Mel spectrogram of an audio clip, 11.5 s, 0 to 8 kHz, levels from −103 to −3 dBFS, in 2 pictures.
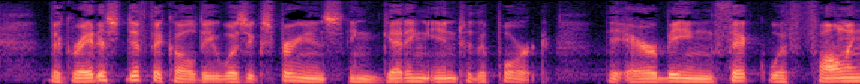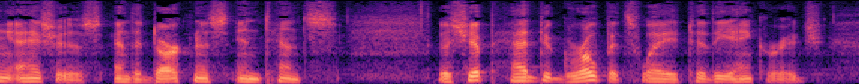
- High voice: No, low, 105 Hz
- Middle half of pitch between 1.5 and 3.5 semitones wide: Yes, average, 2.9 semitones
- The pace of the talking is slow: No, average, 155 wpm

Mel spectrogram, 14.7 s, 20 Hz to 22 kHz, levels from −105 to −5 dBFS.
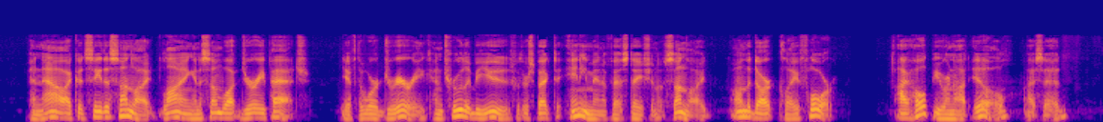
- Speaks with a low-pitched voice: Yes, low, 115 Hz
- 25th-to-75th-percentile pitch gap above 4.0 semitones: Yes, average, 5.1 semitones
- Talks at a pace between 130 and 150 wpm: No, average, 165 wpm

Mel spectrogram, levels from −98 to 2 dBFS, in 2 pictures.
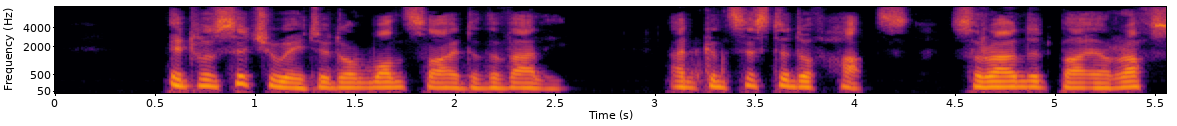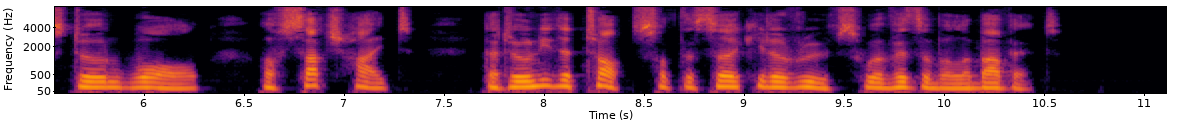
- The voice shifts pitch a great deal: No, average, 2.8 semitones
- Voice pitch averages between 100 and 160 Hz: Yes, medium, 140 Hz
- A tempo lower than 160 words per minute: No, average, 185 wpm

